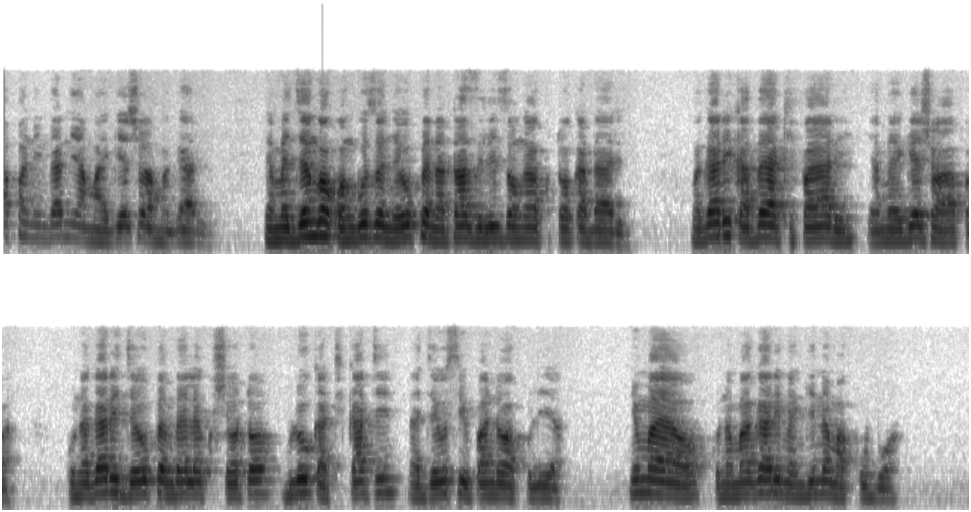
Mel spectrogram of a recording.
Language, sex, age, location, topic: Swahili, male, 18-24, Nakuru, finance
